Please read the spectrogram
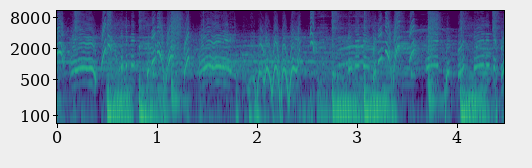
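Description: Hip hop beat with DJ turntable scratching: quick rising and falling squeals from a record worked back and forth over repeated low drum hits.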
